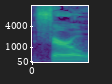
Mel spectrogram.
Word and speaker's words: Farrall: You can follow us on Twitter at Farrell Wealth. It's at F-A-R-R-A-L-L Wealth. I like to say it's pronounced like Will Farrell, but he spells his name miserably wrong. The correct way is F-A-R-R-A-L-L, and then W-E-A-L-T-H on Twitter.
